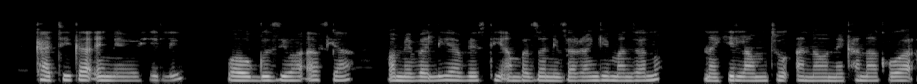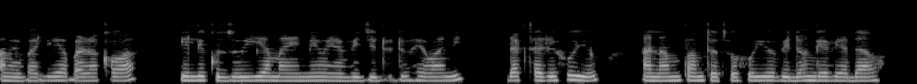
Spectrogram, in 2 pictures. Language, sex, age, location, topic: Swahili, female, 18-24, Kisumu, health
